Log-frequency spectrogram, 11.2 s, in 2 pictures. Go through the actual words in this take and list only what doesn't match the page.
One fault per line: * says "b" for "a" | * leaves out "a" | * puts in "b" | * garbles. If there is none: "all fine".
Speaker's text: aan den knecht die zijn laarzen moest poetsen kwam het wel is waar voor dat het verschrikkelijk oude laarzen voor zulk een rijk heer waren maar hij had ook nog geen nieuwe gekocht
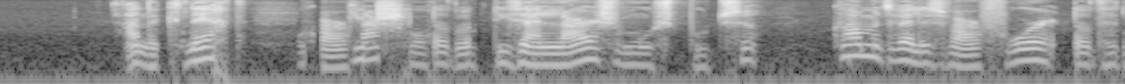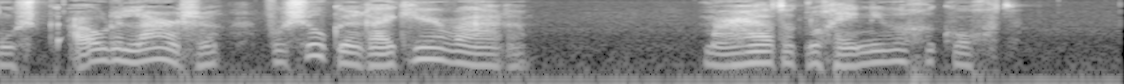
* garbles
* says "moest" for "verschrikkelijk"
